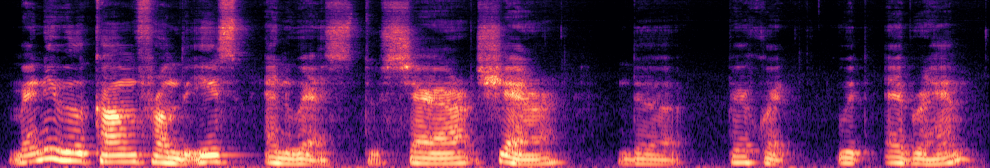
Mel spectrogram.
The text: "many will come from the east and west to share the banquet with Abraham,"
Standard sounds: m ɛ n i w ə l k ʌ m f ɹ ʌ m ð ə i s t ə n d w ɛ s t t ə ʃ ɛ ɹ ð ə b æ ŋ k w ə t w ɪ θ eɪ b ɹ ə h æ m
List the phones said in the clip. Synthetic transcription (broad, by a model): m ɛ n i w ə l k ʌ m f ɹ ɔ m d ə i s t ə n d w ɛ s t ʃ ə ʃ ɛ ɹ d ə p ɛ k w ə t w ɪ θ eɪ b ɹ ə h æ m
